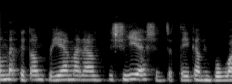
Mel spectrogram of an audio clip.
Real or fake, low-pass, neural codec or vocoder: fake; 10.8 kHz; codec, 24 kHz, 0.9 kbps, WavTokenizer, medium music audio release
